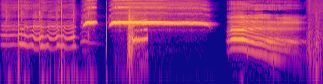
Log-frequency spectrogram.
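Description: Cartoon sound effects and wordless character vocal sounds: a wobbling, wavering pitched sound, then a long, steady, high whistle, then a tone sliding downward near the end.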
